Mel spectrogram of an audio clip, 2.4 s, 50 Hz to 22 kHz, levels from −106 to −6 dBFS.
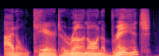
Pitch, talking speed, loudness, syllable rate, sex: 120 Hz, 200 wpm, -19 LUFS, 3.7 syllables/s, male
